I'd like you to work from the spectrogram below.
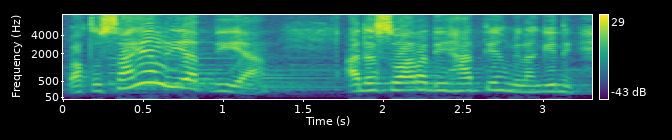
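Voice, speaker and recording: A middle-aged woman pastor preaches, spinning a personal story with playful humor. She tells it in a lively way, and soft music plays faintly behind her voice. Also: mid-range voice, brisk. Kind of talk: sermon.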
